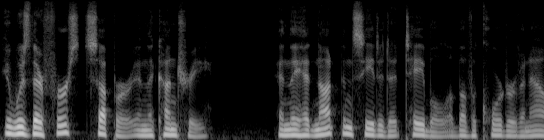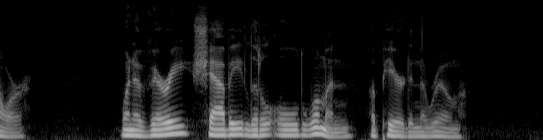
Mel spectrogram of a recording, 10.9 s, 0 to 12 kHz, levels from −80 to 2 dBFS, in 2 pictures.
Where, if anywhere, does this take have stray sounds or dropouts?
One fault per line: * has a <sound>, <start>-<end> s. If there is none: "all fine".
all fine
